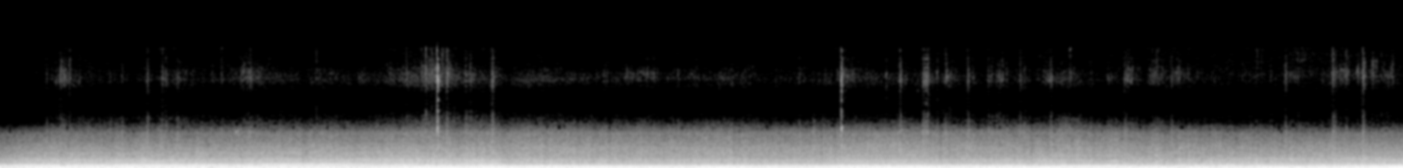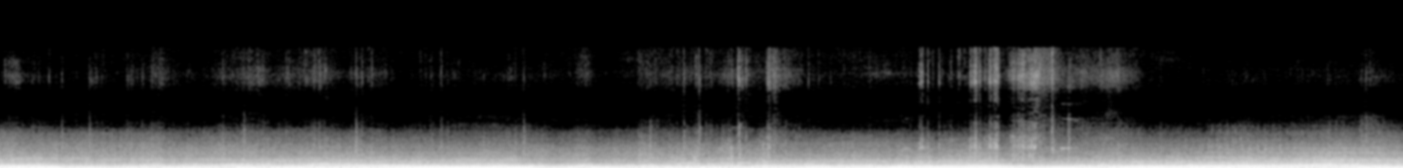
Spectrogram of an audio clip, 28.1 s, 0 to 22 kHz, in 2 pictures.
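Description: Car engines at full throttle on a racetrack, heard from inside the cabin of a 2013 Audi TT RS, the revs climbing and dropping through the gears. The loud exhaust of a BMW M3 running ahead all but drowns out the TT RS's own turbocharged inline-five.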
